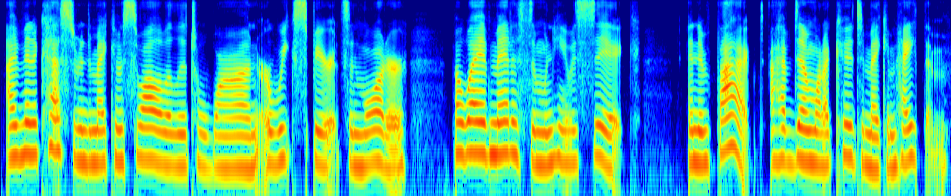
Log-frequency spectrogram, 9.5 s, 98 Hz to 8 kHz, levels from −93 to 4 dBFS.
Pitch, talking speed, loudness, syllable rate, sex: 220 Hz, 240 wpm, -19 LUFS, 5.7 syllables/s, female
